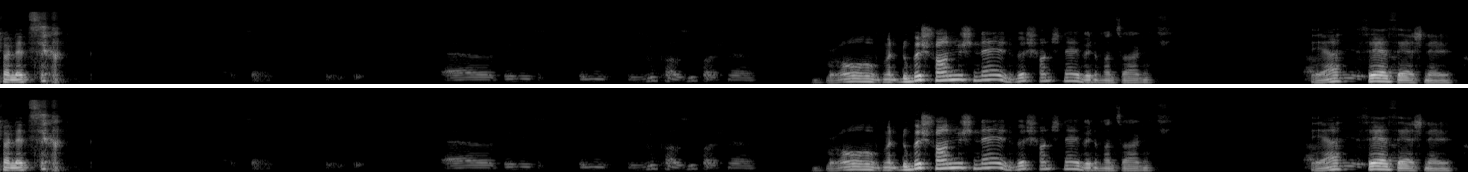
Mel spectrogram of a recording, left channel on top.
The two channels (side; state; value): both; identical; correlation 1.00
